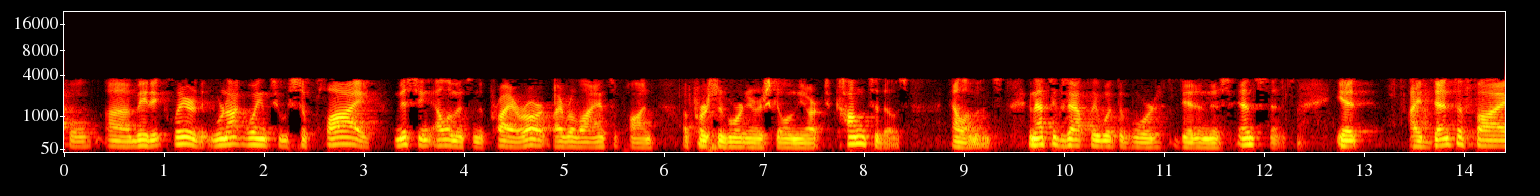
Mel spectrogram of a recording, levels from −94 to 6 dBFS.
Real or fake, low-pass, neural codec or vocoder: real; 3.6 kHz; none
